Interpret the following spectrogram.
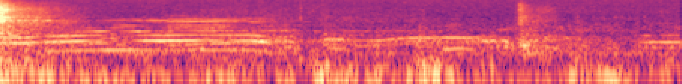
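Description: Near silence: faint distant voices calling out, over a low background rumble.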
